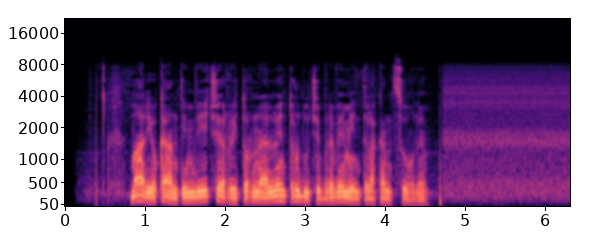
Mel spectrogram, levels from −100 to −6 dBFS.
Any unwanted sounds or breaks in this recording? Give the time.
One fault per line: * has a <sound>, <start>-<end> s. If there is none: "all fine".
all fine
